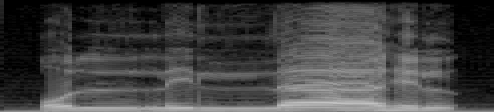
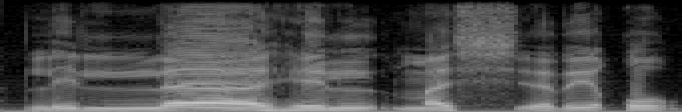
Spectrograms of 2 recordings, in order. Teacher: اللہ کے نام کو ہم باریک پڑھیں گے کیونکہ یہاں پر زیر ہے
